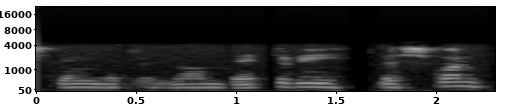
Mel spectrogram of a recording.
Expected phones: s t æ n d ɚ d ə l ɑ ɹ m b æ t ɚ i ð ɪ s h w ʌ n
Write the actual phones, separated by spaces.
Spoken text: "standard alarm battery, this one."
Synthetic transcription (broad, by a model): s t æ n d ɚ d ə n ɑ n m b æ t ɚ i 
